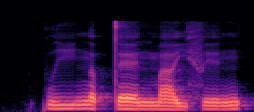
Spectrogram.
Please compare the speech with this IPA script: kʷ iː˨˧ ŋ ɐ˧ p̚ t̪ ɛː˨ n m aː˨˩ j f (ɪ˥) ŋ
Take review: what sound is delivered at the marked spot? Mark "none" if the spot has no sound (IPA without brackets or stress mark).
ɪ˨˧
